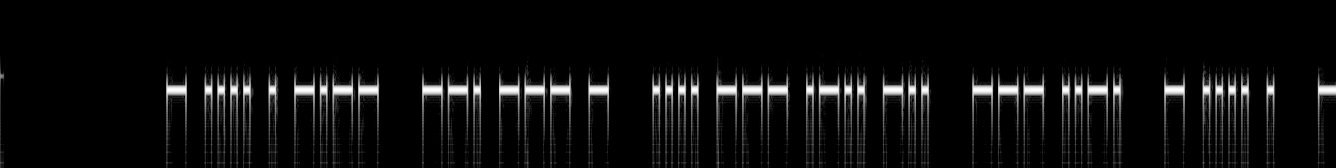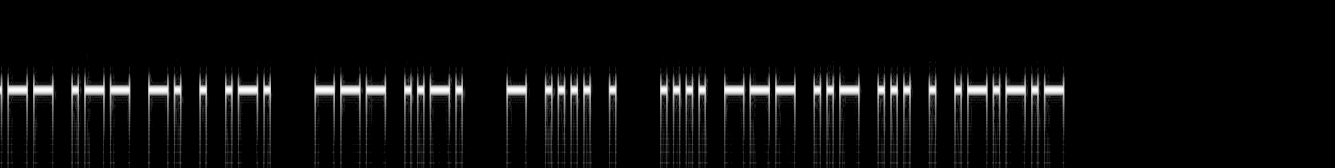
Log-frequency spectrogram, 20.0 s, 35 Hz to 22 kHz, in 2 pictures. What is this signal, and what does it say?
Morse code, heard as a keyed tone, about 25 wpm, 700 Hz. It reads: THEY GOT HOLD OF THE OWNER OF THE HOUSE.
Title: Sentences from Top 1600 Words 25wpm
